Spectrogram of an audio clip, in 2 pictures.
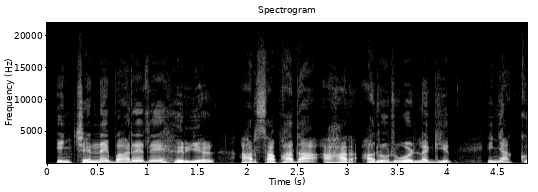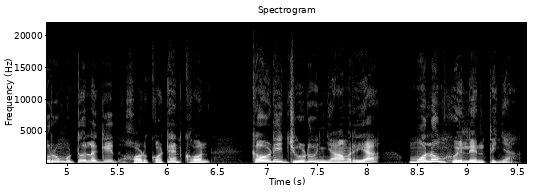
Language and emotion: Santali, happy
